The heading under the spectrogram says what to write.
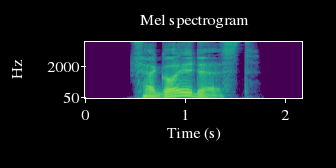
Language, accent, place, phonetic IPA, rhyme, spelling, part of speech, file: German, Germany, Berlin, [fɛɐ̯ˈɡɔldəst], -ɔldəst, vergoldest, verb, De-vergoldest.ogg
- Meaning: inflection of vergolden: 1. second-person singular present 2. second-person singular subjunctive I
